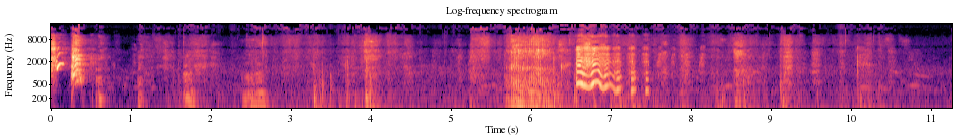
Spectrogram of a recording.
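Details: A Taiwanese native mixed-breed dog that dislikes snoring reacts with a wavering, warbling whine near the middle, short gruff growly sounds and a burst of rough snore-like noise, while a person talks over it, urging and questioning.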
